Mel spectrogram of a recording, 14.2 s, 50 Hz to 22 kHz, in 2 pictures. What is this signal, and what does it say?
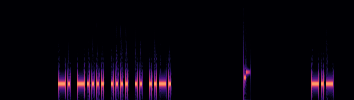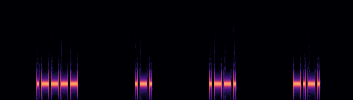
Morse code, heard as a keyed tone, about 25 wpm, spaced as for 11 wpm, 700 Hz. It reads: N6HIF K1RPC
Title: USA Call Signs - 5 Characters - 8x Character Spacing - 25wpm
